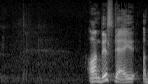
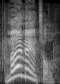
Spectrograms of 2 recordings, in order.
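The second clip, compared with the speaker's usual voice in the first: preaching burst; 8 semitones higher, 13 dB louder, slower than usual. Acted.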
